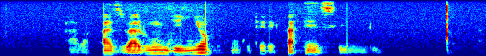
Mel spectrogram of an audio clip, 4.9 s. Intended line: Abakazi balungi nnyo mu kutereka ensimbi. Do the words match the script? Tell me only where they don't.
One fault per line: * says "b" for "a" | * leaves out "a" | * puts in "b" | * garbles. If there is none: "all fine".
all fine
